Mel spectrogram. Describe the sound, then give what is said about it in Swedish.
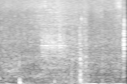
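Faint, irregular creaks from a chair shifting under someone's weight, a few soft strained pops over a low background rumble, with no one talking. “Det knarrar.”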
